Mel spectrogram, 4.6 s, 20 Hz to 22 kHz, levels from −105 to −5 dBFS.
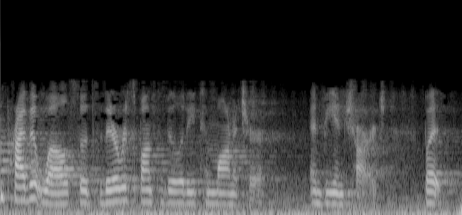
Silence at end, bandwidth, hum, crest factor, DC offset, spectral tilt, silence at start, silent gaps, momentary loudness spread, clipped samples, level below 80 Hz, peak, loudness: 0 s; 5.6 kHz; none; 20 dB; under 0.1%; -4.5 dB/octave; 0 s; none; 16 LU; under 0.1%; -48 dBFS; -16 dBFS; -37 LUFS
